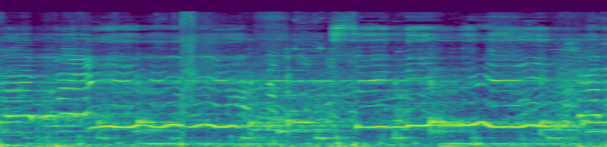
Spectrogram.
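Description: Live Javanese jaranan ensemble music: a high, wavering lead melody over steady drumming and low, sustained gong-like tones.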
